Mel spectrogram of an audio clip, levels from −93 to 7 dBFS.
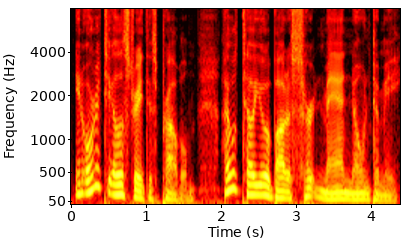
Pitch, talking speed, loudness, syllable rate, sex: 120 Hz, 230 wpm, -16 LUFS, 6.1 syllables/s, male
